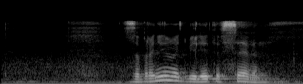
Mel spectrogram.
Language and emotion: Russian, neutral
